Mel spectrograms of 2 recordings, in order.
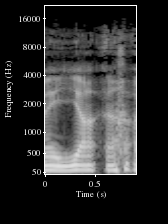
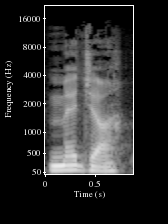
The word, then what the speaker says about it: Meja: It's called Yellow Ribbon, and Mayai, I pronounce it in Swedish. It's supposedly pronounced Meja in English, M-E-J-A.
